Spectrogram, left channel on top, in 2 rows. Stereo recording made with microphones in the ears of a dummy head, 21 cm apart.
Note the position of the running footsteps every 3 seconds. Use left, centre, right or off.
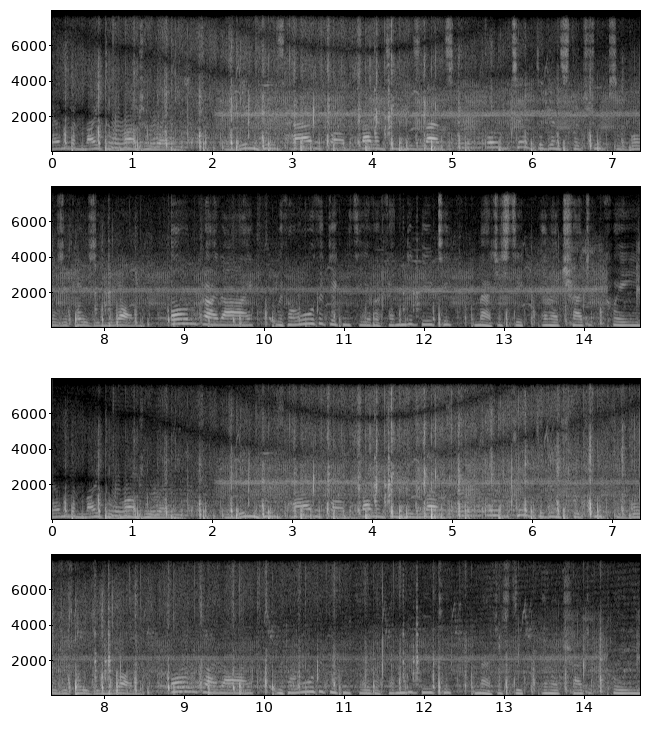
left, centre, right, right, right.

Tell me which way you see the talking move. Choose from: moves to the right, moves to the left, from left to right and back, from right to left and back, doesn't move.
doesn't move.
